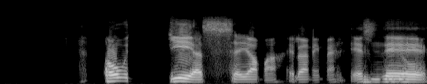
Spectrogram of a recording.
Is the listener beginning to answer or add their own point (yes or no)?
no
